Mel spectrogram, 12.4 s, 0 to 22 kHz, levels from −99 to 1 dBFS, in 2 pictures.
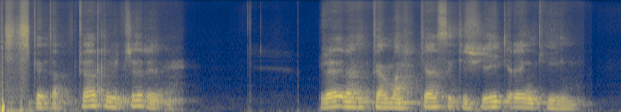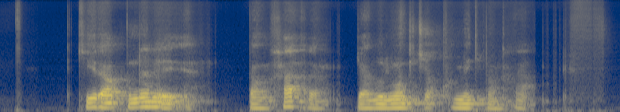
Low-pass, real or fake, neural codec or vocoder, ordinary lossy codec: none; fake; autoencoder, 48 kHz, 32 numbers a frame, DAC-VAE, trained on Japanese speech; none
